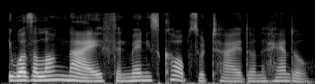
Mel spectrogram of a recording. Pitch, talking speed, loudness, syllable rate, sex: 165 Hz, 245 wpm, -20 LUFS, 5.7 syllables/s, female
